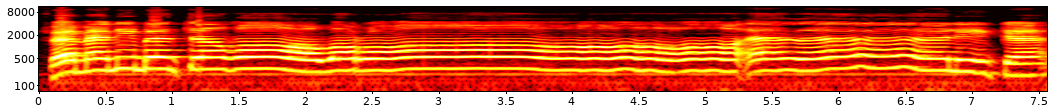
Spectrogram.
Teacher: نون کو با کے ساتھ ملا کر با پر قلقلہ کریں گے، با حروف قلقلہ میں سے ہے۔ غین اور را دونوں کو موٹا پڑھیں گے، غین کے اوپر کھڑا زبر ہے، کھڑے زبر کو ایک الف کی مقدار کھینچ کر پڑھتے ہیں۔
